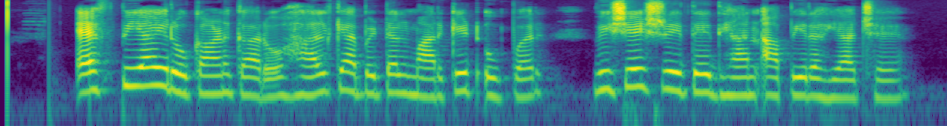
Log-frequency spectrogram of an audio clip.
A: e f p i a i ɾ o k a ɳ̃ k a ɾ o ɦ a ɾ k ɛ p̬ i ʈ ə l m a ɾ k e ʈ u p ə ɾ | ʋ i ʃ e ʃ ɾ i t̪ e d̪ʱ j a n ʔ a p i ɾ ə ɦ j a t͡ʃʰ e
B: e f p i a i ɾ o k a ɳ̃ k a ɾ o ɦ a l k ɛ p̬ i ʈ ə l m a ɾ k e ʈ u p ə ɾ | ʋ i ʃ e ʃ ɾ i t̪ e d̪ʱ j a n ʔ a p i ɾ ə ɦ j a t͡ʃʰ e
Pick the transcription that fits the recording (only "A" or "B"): B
